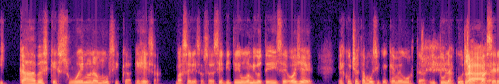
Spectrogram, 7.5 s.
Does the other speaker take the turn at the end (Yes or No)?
Yes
